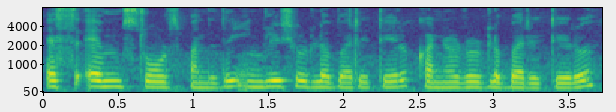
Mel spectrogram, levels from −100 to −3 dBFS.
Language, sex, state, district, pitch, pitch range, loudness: Tulu, female, Karnataka, Dakshina Kannada, 200 Hz, 190-220 Hz, -17 LUFS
